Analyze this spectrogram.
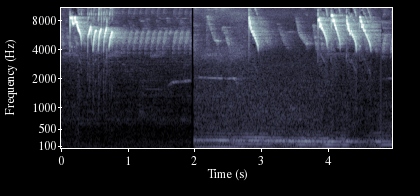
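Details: Oriental white-eye in wild-style song, meant to prompt other white-eyes to sing: a rapid series of high, sharp whistled notes, then after a short pause more twittering phrases over a steady low hum.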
